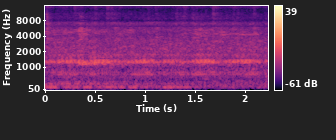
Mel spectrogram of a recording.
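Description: Steady low drone with a thin high whine held over it, from a film soundtrack's background sound played through a television speaker and heard in the room.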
